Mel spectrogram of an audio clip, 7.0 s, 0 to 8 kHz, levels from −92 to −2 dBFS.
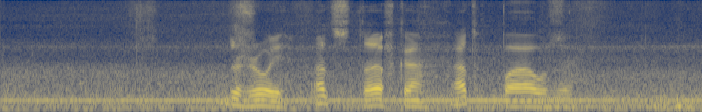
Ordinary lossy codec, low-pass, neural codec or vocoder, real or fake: none; none; none; real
